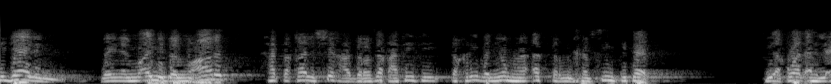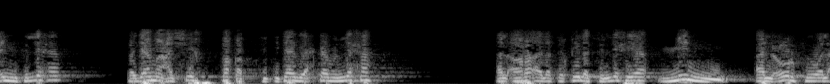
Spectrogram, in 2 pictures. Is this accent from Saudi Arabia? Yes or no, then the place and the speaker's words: no; Upper Egypt, Egypt; انا راجل صعيدي معذرة جاي من اخر الخط.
